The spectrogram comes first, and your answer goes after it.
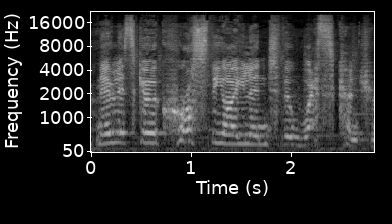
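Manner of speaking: a touch of rounded West Country. Shown as a demonstration. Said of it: "a much rounder sound".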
